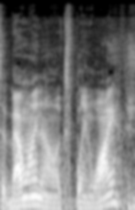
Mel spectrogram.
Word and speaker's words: bowline: as the bow line um and I do pronounce it bow line and I'll explain why there's nothing wrong with saying Bolan but that's kind of a point of contention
